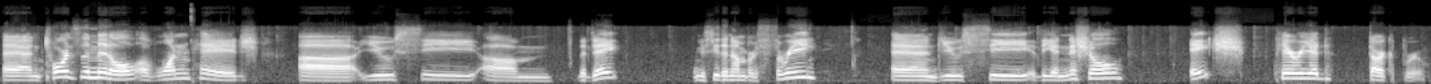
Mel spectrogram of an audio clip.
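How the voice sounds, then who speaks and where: A man narrating as game master of an online tabletop game, slow and halting, with many fillers. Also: a little high, animated, bright, forceful tone, clean tone, no echo, highs cut off. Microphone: home microphone, online call.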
